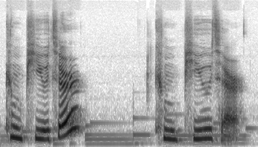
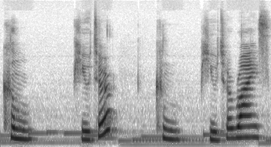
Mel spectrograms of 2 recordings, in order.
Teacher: But for computer and computerize, for these O letters, we had Schwa sound.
